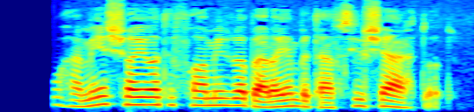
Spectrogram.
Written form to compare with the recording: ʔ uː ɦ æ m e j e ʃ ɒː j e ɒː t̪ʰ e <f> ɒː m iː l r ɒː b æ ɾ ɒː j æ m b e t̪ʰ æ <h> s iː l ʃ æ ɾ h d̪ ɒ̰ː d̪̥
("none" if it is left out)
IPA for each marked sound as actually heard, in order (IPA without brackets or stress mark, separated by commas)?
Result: f, f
